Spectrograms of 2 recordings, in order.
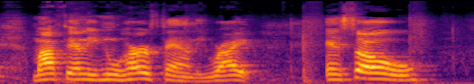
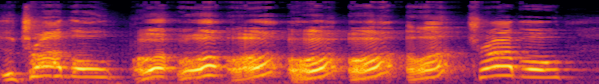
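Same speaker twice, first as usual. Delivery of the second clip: higher, louder rhythmic taunt; mock alarm; 5 semitones higher, 3 dB louder, slower than usual. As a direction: pulse it out like a warning siren. Mimicking churchgoers' reaction to criticism.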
